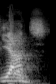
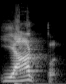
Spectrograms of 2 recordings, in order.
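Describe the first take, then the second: First: The word ends with a ch sound. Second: The word ends with a t sound. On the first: The speaker calls it wrong. "യാച്ചല്ല" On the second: The speaker calls it right. "യാട്ടാണ്"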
